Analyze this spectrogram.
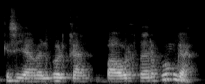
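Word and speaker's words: Bárðarbunga: se llama el volcán va a abordar bunga así se pronuncia esto es como una th de tu paquete tu vientre' como en inglés si va a hurgar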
